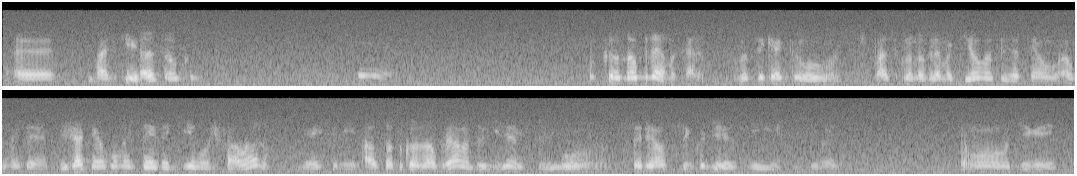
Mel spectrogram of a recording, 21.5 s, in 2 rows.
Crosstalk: present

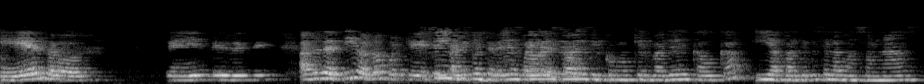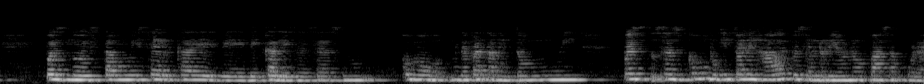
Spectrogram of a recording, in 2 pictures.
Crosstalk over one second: present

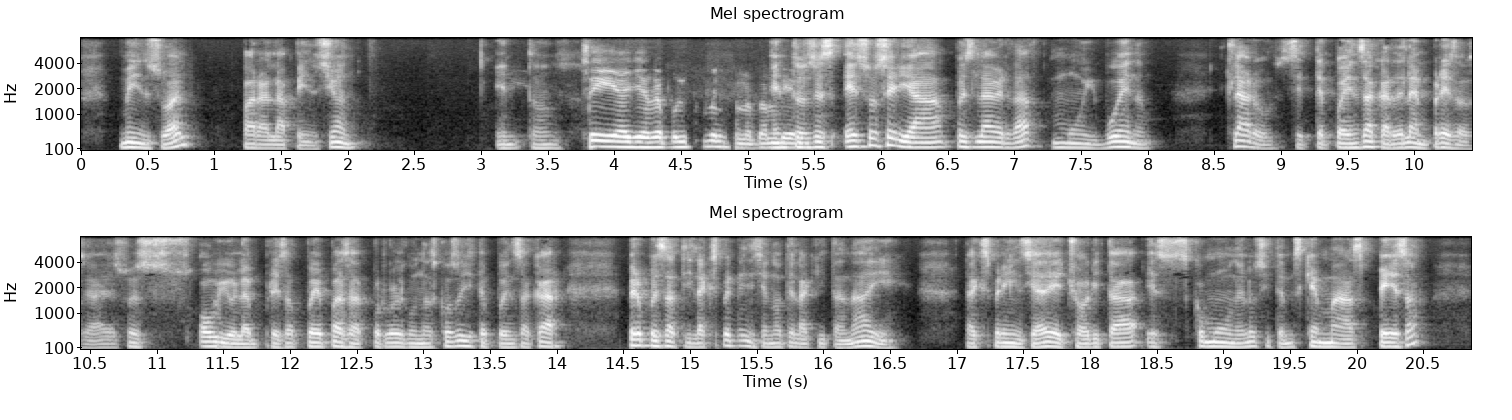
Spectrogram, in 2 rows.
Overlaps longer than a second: none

